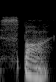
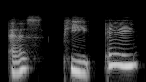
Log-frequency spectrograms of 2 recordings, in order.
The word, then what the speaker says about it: spa: The word spa, S-P-A, it does not end with a W, but that vowel sound of that A does become an ah sound, spa.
